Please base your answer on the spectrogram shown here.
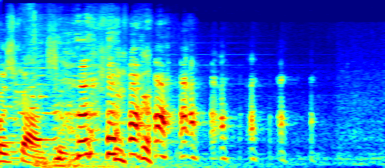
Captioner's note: laughter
